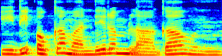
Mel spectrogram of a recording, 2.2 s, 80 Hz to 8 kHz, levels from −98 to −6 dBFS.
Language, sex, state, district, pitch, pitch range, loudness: Telugu, female, Telangana, Hyderabad, 210 Hz, 185-230 Hz, -18 LUFS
